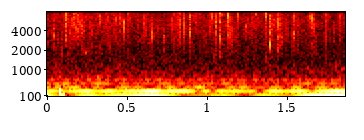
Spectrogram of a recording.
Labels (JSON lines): {"label": "biophony, midshipman", "recorder": "SoundTrap 500"}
